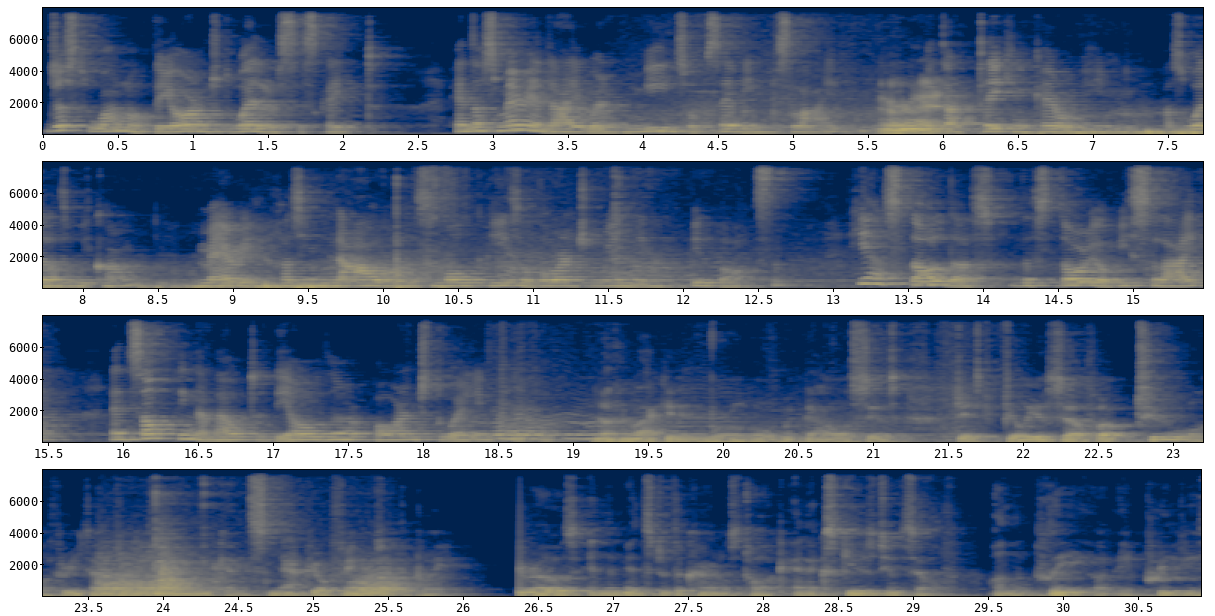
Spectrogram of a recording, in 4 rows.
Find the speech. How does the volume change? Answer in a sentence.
The volume of the talking stays about the same.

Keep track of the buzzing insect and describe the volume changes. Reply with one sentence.
The volume of the buzzing insect goes down, then up.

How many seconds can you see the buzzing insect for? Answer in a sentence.
The buzzing insect can be heard for 18 seconds in total.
